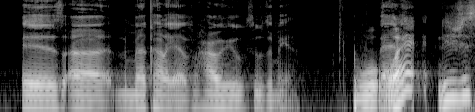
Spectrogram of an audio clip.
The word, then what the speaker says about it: Haruhi Suzumiya: Marika, how do you pronounce this? Yes. Haruhi Suzumiya.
